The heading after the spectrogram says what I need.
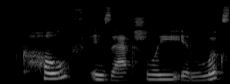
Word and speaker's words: Kof: a P-shaped figure, but it's actually a Q sounding figure. And it's kind of like the Q in quit, right sound, or you can pronounce it like a K kind of sound in kite. It's that k sound.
